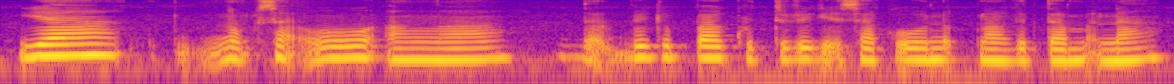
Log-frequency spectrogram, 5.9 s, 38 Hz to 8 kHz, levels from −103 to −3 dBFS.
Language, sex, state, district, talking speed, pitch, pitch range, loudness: Garo, female, Meghalaya, West Garo Hills, 90 wpm, 190 Hz, 185-210 Hz, -18 LUFS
